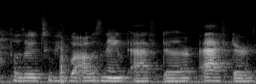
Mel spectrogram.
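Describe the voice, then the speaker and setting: Amid noticeable background noise and audible room echo, a woman with a very deep, low pitch speaks at a moderate pace with ordinary pitch variation. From US South, Richmond, Virginia. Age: 20s. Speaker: YouTube vlogger and flight attendant. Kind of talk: casual vlog talk to camera.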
